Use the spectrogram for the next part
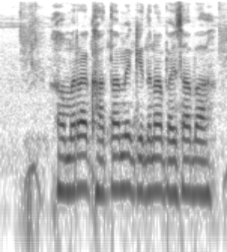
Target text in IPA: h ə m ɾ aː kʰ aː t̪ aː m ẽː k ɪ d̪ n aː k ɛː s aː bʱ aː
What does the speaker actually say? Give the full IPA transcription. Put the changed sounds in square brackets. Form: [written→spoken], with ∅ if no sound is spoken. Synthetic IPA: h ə m ɾ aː kʰ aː t̪ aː m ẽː k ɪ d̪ n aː [k→p] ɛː s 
